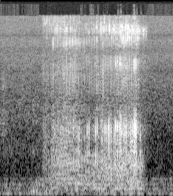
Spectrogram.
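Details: Holly, a pet cat with bad sinus issues, snoring loudly while sleeping comfortably; one long, rough, breathy rasp lasting about a second and a half, then quiet.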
